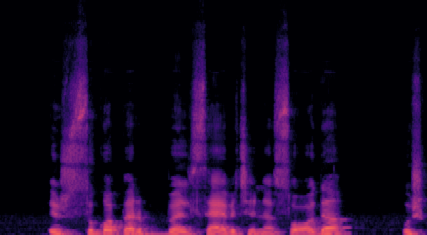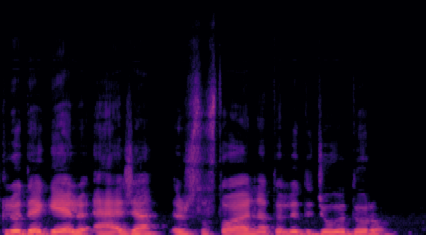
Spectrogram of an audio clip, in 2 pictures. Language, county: Lithuanian, Šiauliai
